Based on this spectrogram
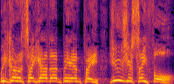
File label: voiceovers, US; english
